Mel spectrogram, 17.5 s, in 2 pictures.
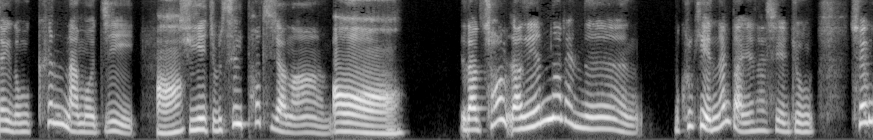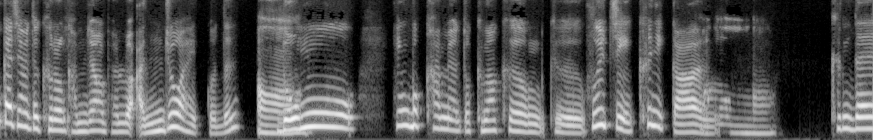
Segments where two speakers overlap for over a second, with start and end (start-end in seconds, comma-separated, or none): none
